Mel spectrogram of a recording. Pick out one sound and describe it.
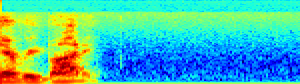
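An elderly man speaks calmly through an online call.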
